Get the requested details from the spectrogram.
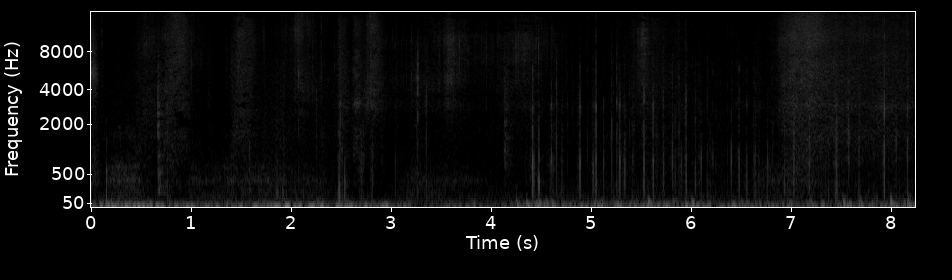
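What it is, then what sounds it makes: Cardboard salt box. A small, hollow blue "Alpen Salz" cardboard salt carton is held close to the face while fingers scratch and tap it. The result is a quiet, dry, hissy scratching with bursts of bright rustle, broken by many sharp little taps.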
